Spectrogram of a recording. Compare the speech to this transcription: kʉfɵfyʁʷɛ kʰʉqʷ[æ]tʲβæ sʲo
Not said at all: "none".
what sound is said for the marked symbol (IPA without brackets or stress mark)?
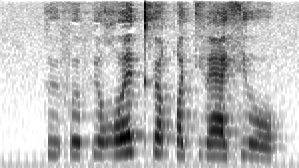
œ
